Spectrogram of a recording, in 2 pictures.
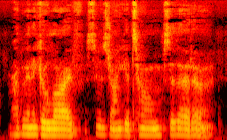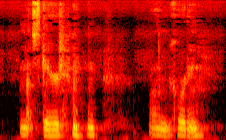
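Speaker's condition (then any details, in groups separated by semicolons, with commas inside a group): No condition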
